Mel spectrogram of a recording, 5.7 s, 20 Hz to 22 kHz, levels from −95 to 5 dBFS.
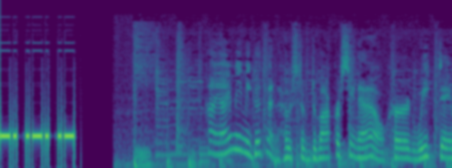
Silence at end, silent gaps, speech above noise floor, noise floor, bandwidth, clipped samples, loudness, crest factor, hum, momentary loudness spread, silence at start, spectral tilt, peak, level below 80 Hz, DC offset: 0 s; 1.01-1.39 s; 11 dB; -44 dBFS; 12 kHz; under 0.1%; -25 LUFS; 14 dB; none; 23 LU; 0 s; -5 dB/octave; -12 dBFS; -52 dBFS; under 0.1%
